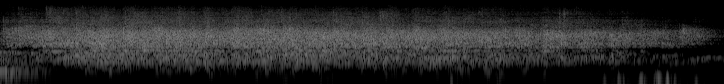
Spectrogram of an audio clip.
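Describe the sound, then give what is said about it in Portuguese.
An audience applauds the Lord one morning in a sustained, dense wash of clapping that holds steady for several seconds and then gradually fades out toward the end. “Você pode aplaudir o Senhor nessa manhã?”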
